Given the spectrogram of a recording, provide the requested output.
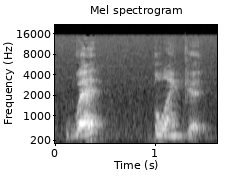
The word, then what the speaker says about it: wet blanket: So it's going to be a stop. Wet blanket. What does that mean? That means I put my tongue up into position for the T, wet, wet, but I don't release the sound.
